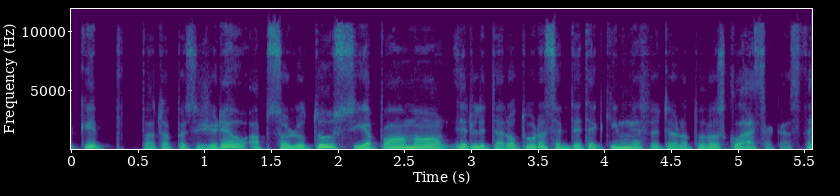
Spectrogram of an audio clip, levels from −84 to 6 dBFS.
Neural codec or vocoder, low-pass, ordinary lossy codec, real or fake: codec, 24 kHz, 0.9 kbps, WavTokenizer, small release; 10.8 kHz; Opus, 32 kbps; fake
